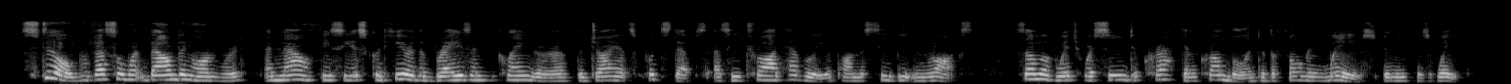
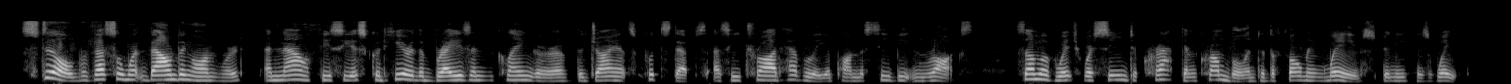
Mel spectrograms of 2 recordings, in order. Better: second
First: room echo; dies away in 0.2 s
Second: none

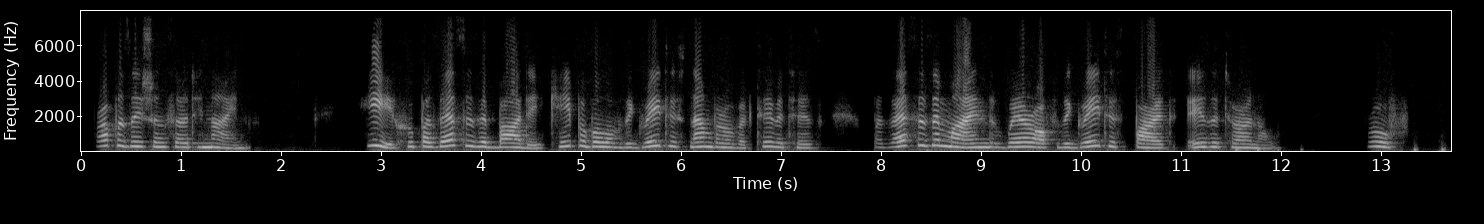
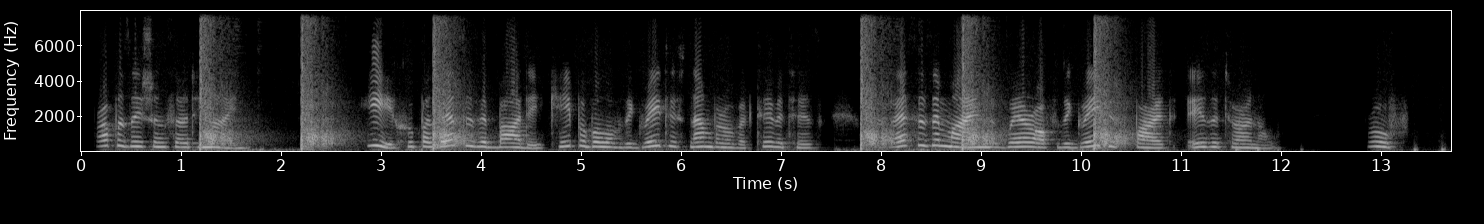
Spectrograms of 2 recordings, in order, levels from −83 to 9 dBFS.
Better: first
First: none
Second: background sound (Gunshot, gunfire); 4 dB below the speech

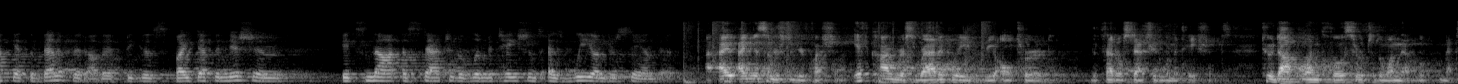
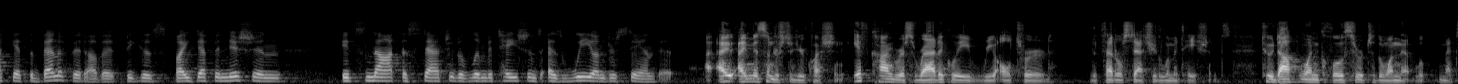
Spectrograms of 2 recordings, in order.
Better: second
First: background sound (Scratching (performance technique)); 17 dB below the speech // room echo; dies away in 2.5 s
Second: none

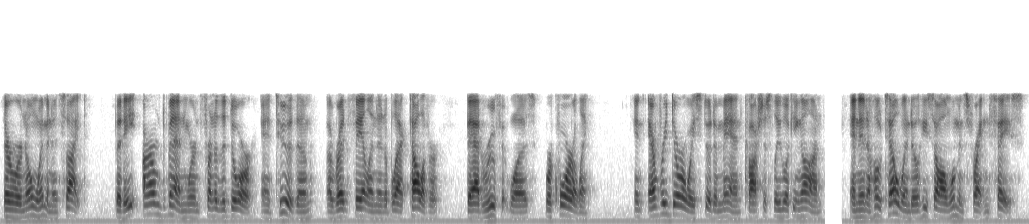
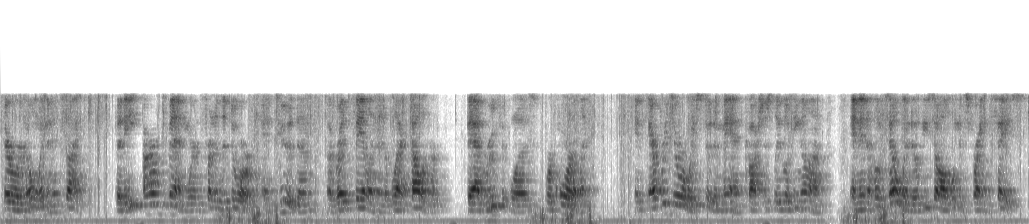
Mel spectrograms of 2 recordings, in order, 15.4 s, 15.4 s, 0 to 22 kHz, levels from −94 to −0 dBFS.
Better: first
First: none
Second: background sound (Crumpling, crinkling); 17 dB below the speech // room echo; dies away in 0.4 s

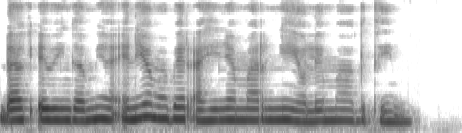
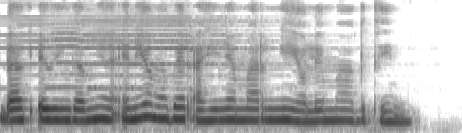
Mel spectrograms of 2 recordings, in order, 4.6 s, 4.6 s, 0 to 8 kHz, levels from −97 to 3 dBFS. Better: first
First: none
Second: background sound (Guitar); 20 dB below the speech

